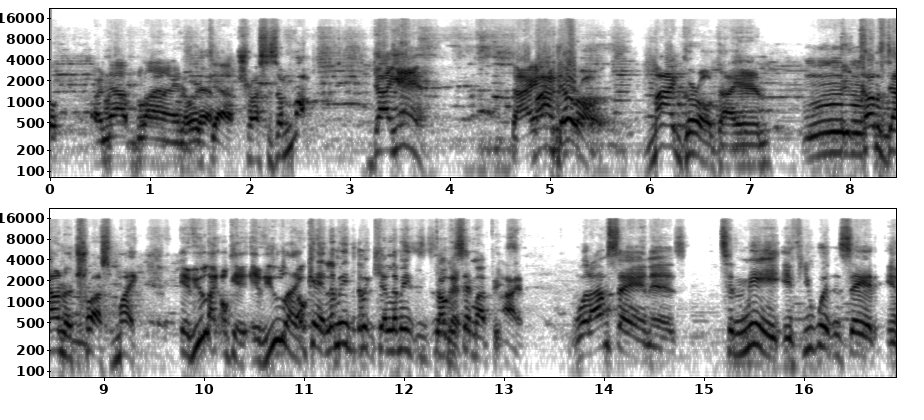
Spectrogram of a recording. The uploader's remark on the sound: Live from The Comedy Cellar in Las Vegas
